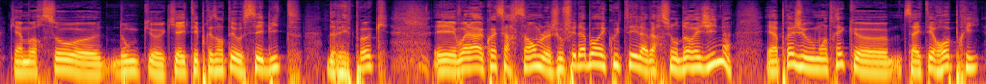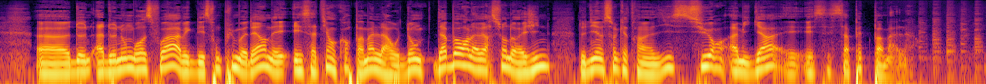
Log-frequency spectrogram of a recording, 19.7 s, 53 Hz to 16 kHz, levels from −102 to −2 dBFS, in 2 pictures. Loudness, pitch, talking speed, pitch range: -13 LUFS, 140 Hz, 230 wpm, 120-160 Hz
